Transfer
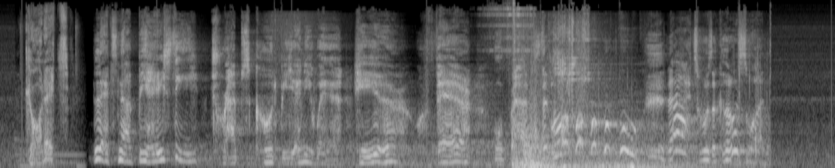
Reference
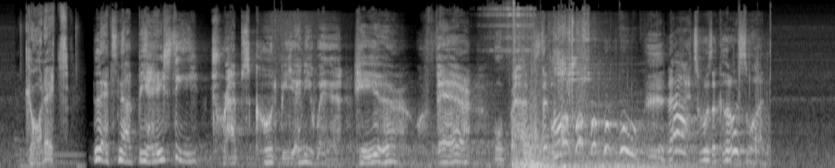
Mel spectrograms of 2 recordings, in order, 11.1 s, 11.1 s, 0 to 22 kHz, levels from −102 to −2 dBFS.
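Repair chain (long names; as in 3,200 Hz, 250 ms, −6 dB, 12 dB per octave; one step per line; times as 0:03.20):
click removal
high-pass at the plosives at 0:08.40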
